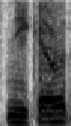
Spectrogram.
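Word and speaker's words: Niko: Again, my name's Nico. That's N-I-K-O. Uh-huh. And the Bank of Cardiff is spelled C-A-R-D-I.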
